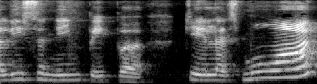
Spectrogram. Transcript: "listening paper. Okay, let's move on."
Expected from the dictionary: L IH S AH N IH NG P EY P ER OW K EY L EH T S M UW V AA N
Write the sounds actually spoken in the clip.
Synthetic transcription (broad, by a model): L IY S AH N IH NG P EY P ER OW K EY L EH T S M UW AA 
